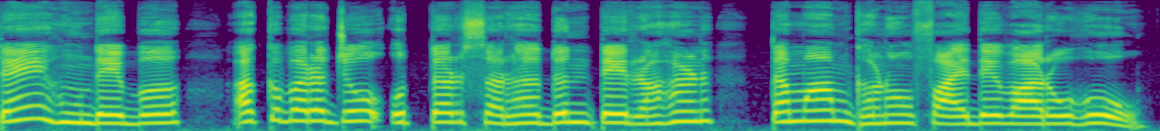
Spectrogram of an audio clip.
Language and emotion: Sindhi, neutral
